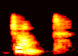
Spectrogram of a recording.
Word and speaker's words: jumped: and past participle jumped you must pronounce evie correctly here it sounds like a letter t so again jumped and the past participle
